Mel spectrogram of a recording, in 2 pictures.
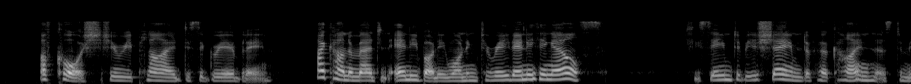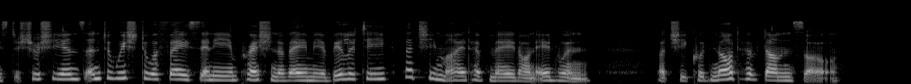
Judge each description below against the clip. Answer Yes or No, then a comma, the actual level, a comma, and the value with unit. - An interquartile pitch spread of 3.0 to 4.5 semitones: No, average, 5.2 semitones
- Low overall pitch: No, high, 200 Hz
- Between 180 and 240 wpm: No, average, 160 wpm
